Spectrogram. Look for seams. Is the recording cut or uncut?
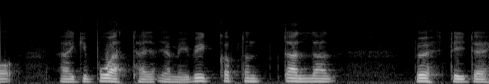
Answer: cut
